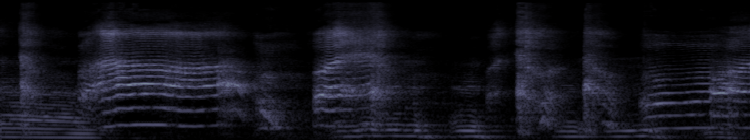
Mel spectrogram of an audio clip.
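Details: Infant crying in repeated wailing bursts with brief catches, crying hard enough to cause coughing, which the uploader says is normal and not worrying.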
